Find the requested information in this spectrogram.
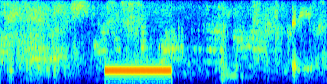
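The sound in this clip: A single steady telephone tone holds at one pitch for about a second as a call is forwarded to voicemail, cutting in between stretches of people talking.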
